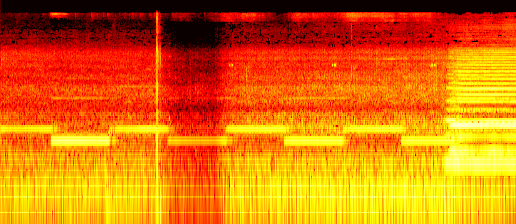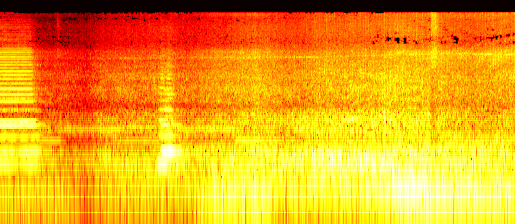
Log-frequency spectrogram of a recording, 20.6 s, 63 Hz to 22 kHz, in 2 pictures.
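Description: Electronic level-crossing warning alternating between two tones, each held about a second. Then a CC 201 diesel-electric locomotive sounds its horn for about two seconds, gives a short second blast, and its engine and the train's wheels grow louder as it approaches and passes.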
